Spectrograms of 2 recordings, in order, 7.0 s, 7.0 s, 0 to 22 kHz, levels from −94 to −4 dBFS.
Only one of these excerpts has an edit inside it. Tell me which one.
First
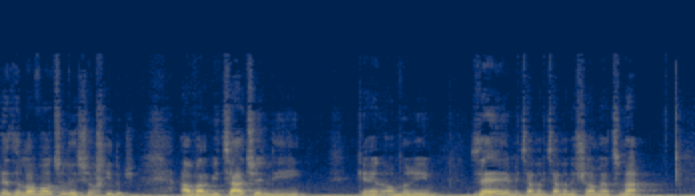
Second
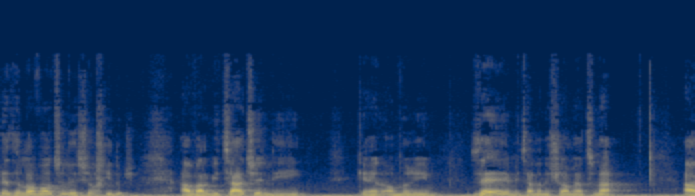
first; 1 cut; at 5.4 s

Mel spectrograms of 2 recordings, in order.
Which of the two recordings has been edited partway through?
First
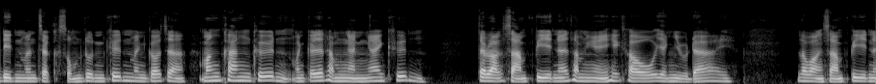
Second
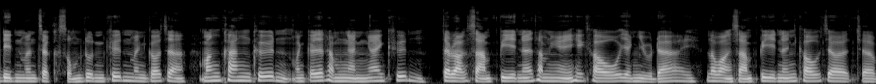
second; 2 cuts; at 4.3 s, 7.0 s

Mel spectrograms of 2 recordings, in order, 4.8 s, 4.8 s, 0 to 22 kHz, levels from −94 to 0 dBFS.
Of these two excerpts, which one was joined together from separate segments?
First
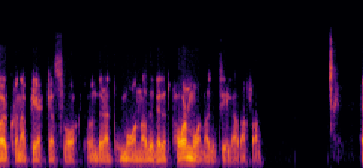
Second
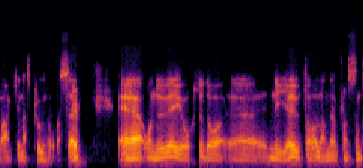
first; 3 cuts; at 1.1 s, 1.5 s, 2.1 s

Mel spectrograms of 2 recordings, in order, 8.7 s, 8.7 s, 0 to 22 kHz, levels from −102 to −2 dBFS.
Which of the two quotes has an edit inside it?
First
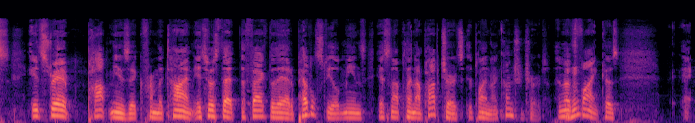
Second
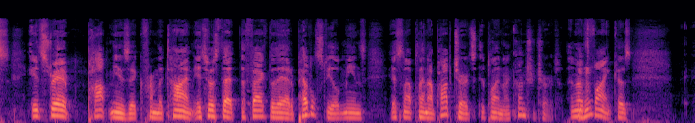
first; 1 cut; at 4.7 s

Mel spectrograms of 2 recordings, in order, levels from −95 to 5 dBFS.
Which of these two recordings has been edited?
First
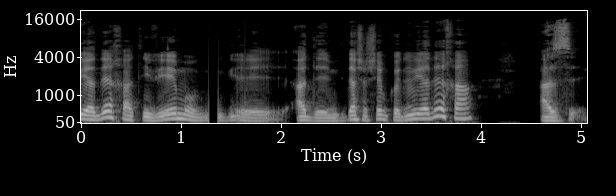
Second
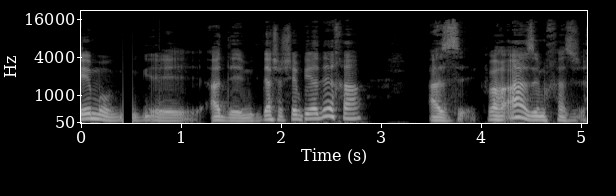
second; 1 cut; at 2.2 s

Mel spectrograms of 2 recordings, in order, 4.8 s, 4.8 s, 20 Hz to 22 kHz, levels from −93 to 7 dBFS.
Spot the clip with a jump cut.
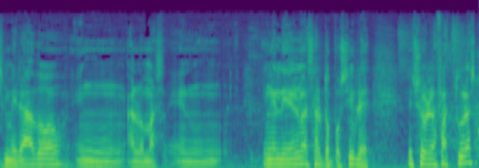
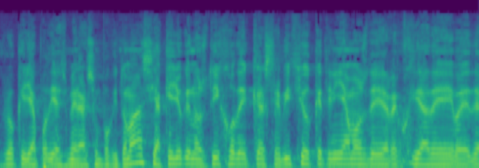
first; 1 cut; at 1.6 s

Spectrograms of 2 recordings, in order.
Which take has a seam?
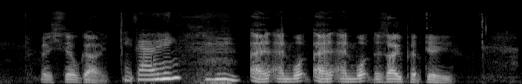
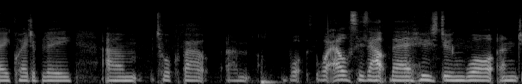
first; 3 cuts; at 1.3 s, 3.1 s, 4.2 s

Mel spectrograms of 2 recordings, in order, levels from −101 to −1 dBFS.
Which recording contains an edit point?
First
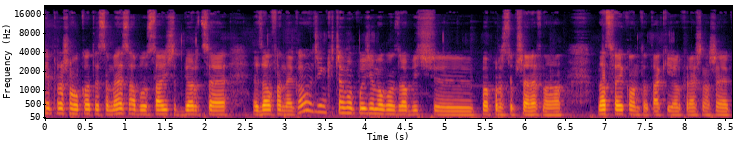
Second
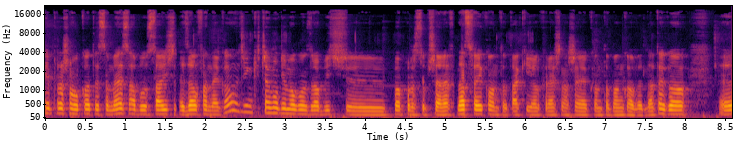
second; 3 cuts; at 1.6 s, 3.0 s, 5.1 s

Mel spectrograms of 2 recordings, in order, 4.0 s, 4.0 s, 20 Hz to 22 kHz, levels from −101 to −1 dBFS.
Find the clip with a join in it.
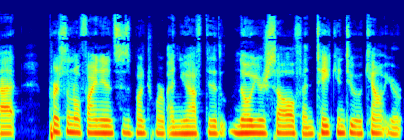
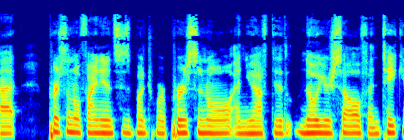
first; 1 cut; at 1.7 s

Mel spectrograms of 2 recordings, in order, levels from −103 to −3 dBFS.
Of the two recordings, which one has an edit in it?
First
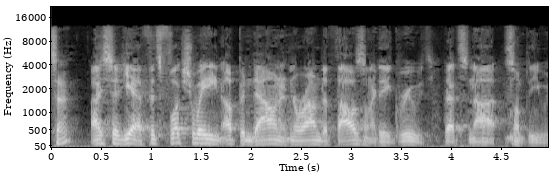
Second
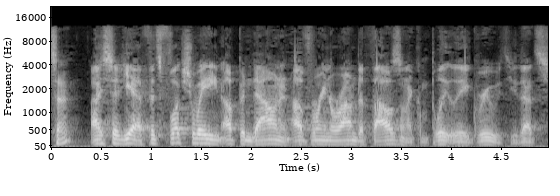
first; 3 cuts; at 2.4 s, 3.3 s, 3.8 s

